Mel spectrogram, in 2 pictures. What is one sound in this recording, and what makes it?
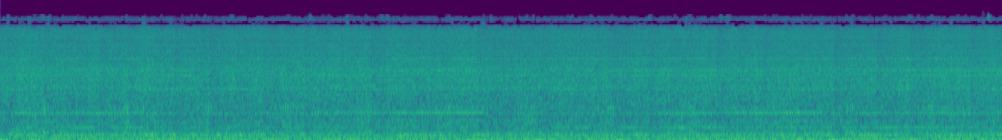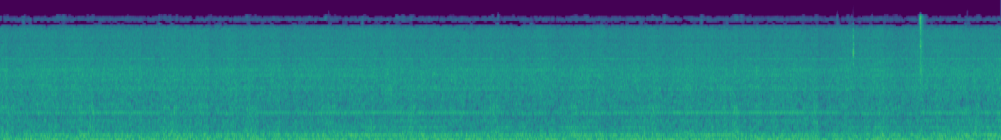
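Jet engines hum steadily at idle.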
